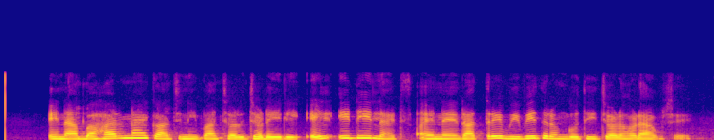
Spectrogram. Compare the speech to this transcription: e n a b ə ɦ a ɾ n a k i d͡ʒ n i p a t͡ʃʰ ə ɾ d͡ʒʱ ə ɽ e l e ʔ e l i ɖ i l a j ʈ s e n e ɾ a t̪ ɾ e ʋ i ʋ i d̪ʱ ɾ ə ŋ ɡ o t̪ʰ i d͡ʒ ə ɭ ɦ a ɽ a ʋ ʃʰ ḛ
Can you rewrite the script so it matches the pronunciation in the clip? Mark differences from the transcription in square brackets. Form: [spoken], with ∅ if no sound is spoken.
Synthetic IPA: e n a b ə ɦ a ɾ n a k [a] d͡ʒ n i p a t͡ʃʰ ə ɾ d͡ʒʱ ə ɽ e l [i] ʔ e l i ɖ i l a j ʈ s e n e ɾ a t̪ ɾ e ʋ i ʋ i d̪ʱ ɾ ə ŋ ɡ o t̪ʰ i d͡ʒ ə ɭ ɦ [ə] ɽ a ʋ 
